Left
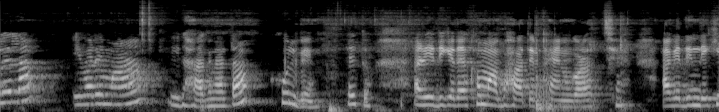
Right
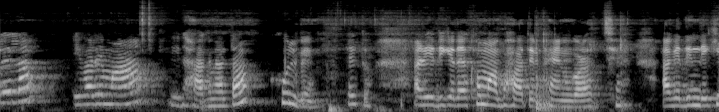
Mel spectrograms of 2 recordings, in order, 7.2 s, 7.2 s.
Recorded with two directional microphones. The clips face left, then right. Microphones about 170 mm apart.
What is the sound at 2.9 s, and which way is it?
Speech, 15° left (ahead or behind).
